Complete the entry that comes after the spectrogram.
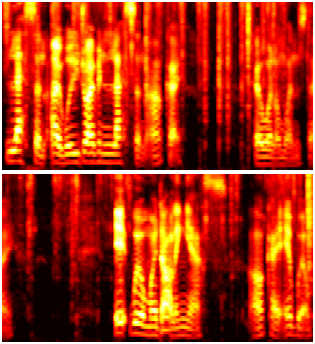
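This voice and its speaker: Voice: mid-range voice, moderate pace, pauses often, a bit bright, a little hiss or hum. A British fortune teller chatting casually with viewers on a live stream and giving readings, addressing them as darling.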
